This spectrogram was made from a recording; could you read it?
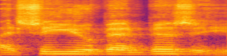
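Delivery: thick, heavy put-on Czech accent. Retelling a phone call from a Czech man who recognised him, thick Czech accent. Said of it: "big, thick Czech accent".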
